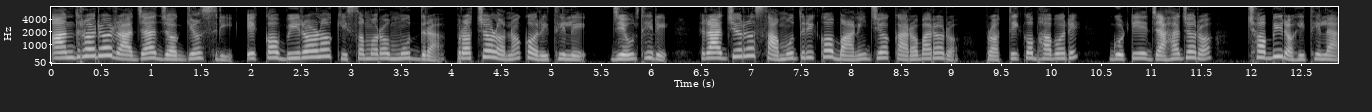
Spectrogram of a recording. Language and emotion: Odia, neutral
